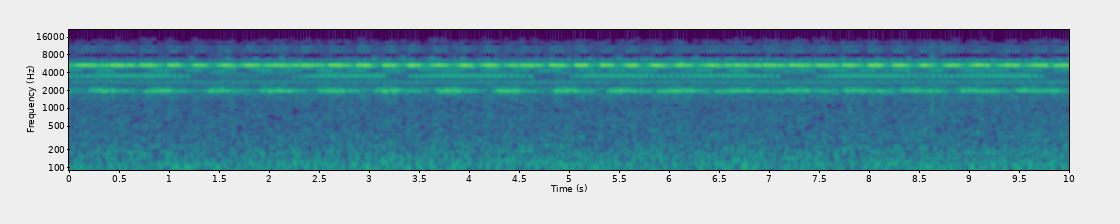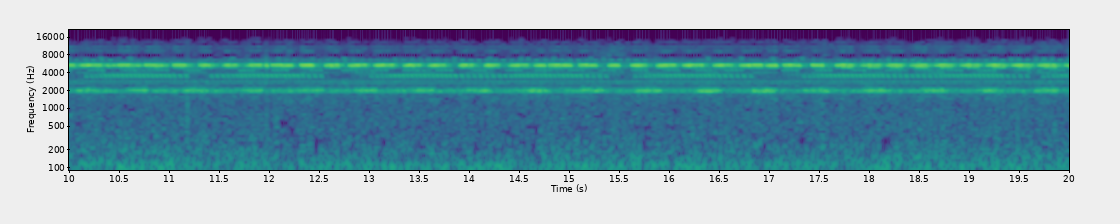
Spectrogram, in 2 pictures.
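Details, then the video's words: Crickets singing through a still night, continuous shrill pulsed chirping in stacked high tones, rhythm steady and rapid for the whole stretch, a dense unbroken insect chorus with no other sounds. "SUARA JANGKRIK MERDU DI MALAM HARI"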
